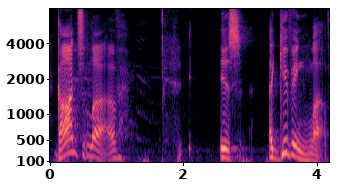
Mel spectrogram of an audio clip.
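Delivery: ordinary talk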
